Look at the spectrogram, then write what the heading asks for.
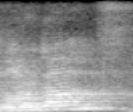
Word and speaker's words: Blorgons: First of all, we should officially fix that pronunciation. It is Blorgons.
